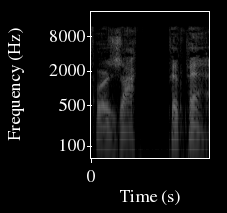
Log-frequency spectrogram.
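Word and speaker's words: Jacques Pépin: For Jacques Pepin.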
